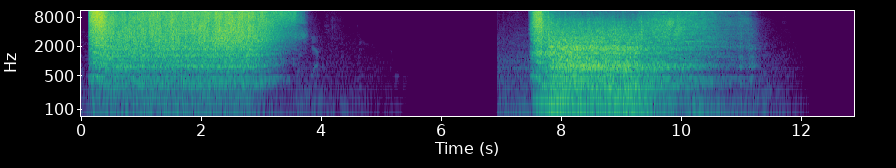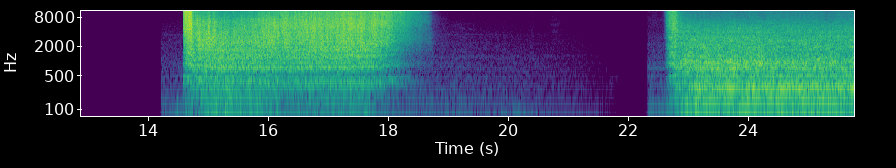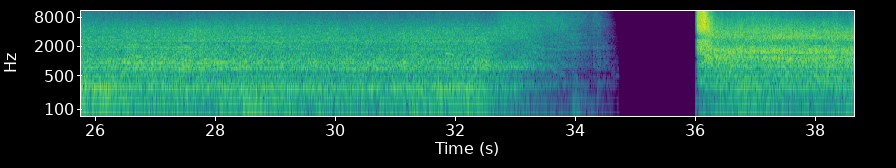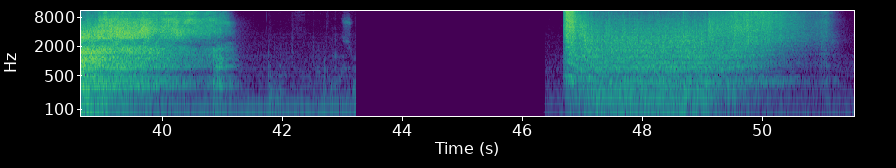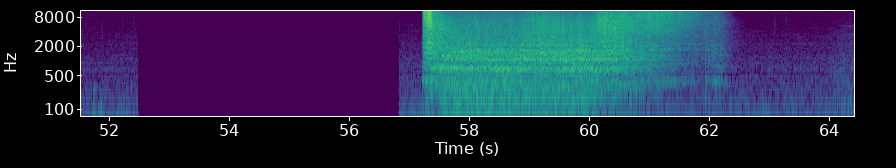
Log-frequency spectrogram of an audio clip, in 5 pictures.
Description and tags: water gurgle from air release compressor dive tank or urinal flush
from, flush, water, or, tank, dive, gurgle, compressor, release, urinal, air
